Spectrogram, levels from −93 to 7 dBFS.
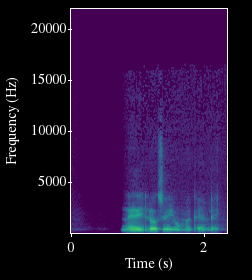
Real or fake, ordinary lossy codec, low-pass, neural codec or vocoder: fake; MP3, 64 kbps; 19.8 kHz; autoencoder, 48 kHz, 32 numbers a frame, DAC-VAE, trained on Japanese speech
